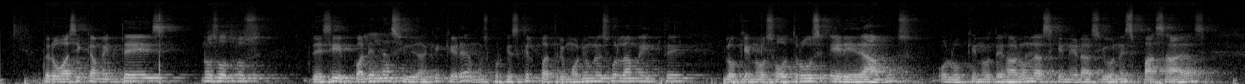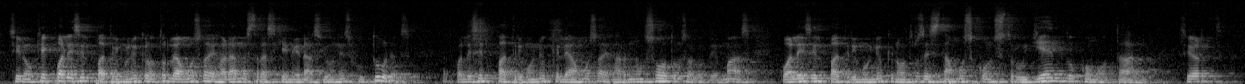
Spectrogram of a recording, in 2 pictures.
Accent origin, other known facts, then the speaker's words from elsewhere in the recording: Colombia; Un gran problema que tenemos todos como ciudadanos y especialmente como colombianos es que no sabemos trabajar en equipo.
